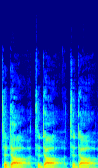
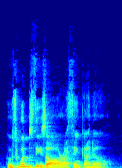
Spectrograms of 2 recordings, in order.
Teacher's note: single unstressed syllables followed by single stressed syllables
